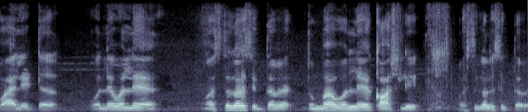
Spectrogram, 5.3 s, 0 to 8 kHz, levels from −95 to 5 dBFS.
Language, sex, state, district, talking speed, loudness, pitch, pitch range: Kannada, male, Karnataka, Bellary, 115 wpm, -19 LUFS, 140 Hz, 135-155 Hz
